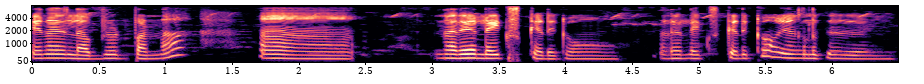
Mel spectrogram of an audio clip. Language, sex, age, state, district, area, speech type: Tamil, female, 18-30, Tamil Nadu, Kallakurichi, rural, spontaneous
